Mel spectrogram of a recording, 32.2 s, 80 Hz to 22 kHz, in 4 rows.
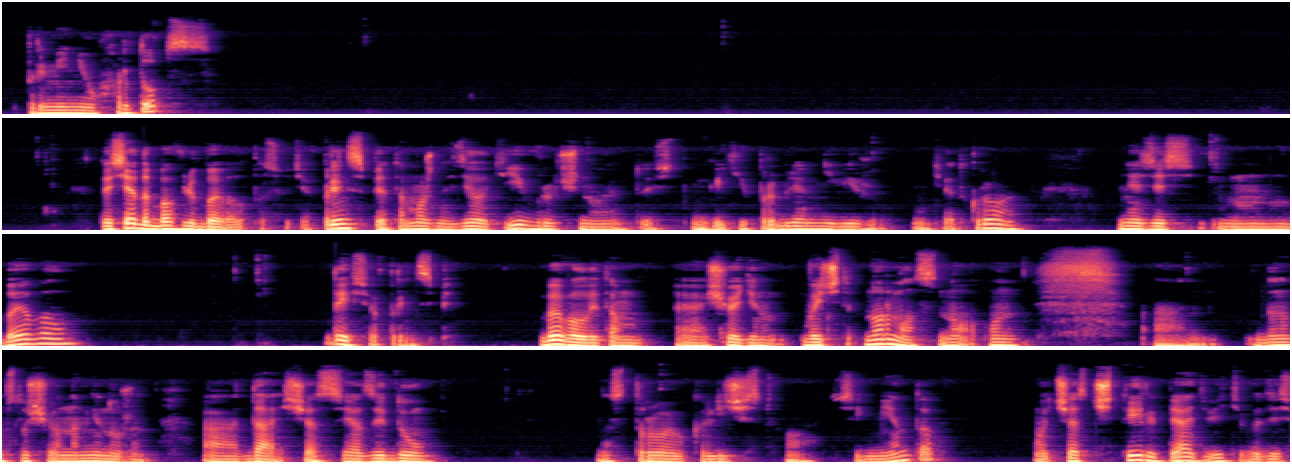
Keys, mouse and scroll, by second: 0.0 q, 2.8-3.4 scroll down 2, 3.4-3.9 scroll up 2, 3.9 q, 8.2 click, 8.4-8.7 scroll up 2, 8.7-15.4 alt+middle drag, 9.4-9.8 scroll up 2, 17.5 ctrl+space, 17.5-18.2 drag, 18.2-32.2 alt+middle drag, 20.5 Tab, 22.7-23.0 scroll up 2, 23.8 Tab, 26.1 q, 26.5 Tab, 28.2 q.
